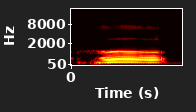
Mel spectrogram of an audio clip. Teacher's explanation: Indahu 2 harokat. Keliru ketika kita membacanya indahumi. Itu cuma 1 harokat. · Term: madzillah qasirah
